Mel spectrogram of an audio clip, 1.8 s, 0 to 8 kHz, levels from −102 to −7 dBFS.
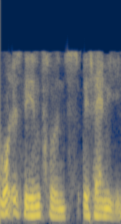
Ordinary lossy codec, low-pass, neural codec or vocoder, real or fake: AAC, 16 kbps; 7.2 kHz; codec, 24 kHz, 1.5 kbps, HILCodec; fake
